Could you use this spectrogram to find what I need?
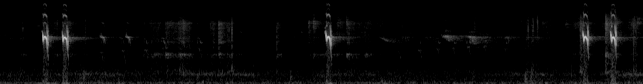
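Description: A juvenile bird calls in sharp, high chirps that come mostly in quick pairs. Two loud ones, a single, then two more, with fainter chirps scattered between in otherwise quiet surroundings.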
